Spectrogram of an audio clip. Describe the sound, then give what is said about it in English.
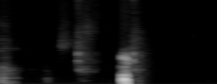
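Sound cuts out to near silence during technical difficulties, broken only by a few brief, muffled bumps and rustles as a man shuffles around too much, like a microphone being shuffled or handled. “Can't hear you. Technical difficulties. He's shuffling around too much, guys.”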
